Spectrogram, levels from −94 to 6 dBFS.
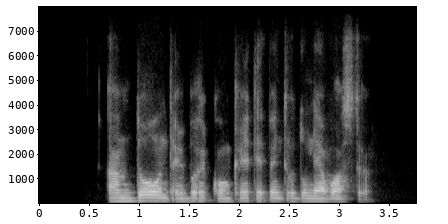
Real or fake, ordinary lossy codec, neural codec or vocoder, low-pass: fake; Opus, 24 kbps; codec, 16 kHz, 6 kbps, DAC; 7.2 kHz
